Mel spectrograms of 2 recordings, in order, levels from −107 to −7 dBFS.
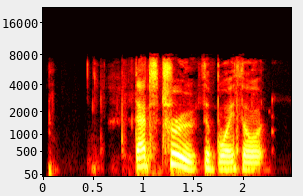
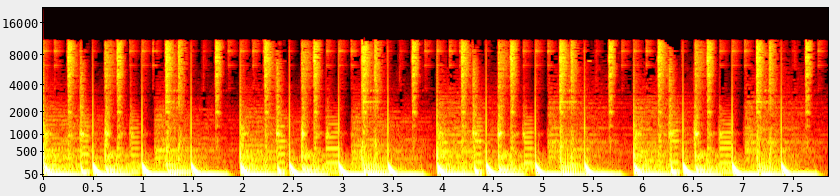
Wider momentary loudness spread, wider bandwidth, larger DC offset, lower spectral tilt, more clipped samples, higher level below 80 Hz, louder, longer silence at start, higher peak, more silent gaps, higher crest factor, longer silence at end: first, 7 LU vs 3 LU; second, 7.8 kHz vs 11.5 kHz; neither; about the same, -5 dB/octave vs -5.5 dB/octave; neither; second, -56 dBFS vs -12 dBFS; about the same, -16 LUFS vs -14 LUFS; first, 0.9 s vs 0 s; about the same, -2 dBFS vs 0 dBFS; neither; first, 16 dB vs 10 dB; first, 0.3 s vs 0.1 s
